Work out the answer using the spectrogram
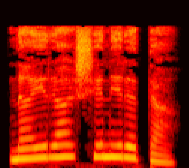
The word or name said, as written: ನೈರಾಶ್ಯನಿರತ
